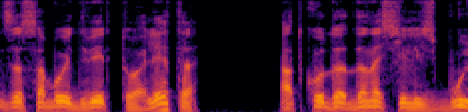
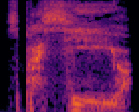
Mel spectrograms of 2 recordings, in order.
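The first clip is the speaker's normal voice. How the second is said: whispering; 7 dB quieter than usual. Acted. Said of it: "шёпотом попросил Гарри".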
